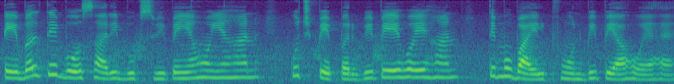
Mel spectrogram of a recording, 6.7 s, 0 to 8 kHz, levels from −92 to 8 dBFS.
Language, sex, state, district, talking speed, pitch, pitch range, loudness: Punjabi, female, Punjab, Pathankot, 195 wpm, 230 Hz, 200-255 Hz, -19 LUFS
